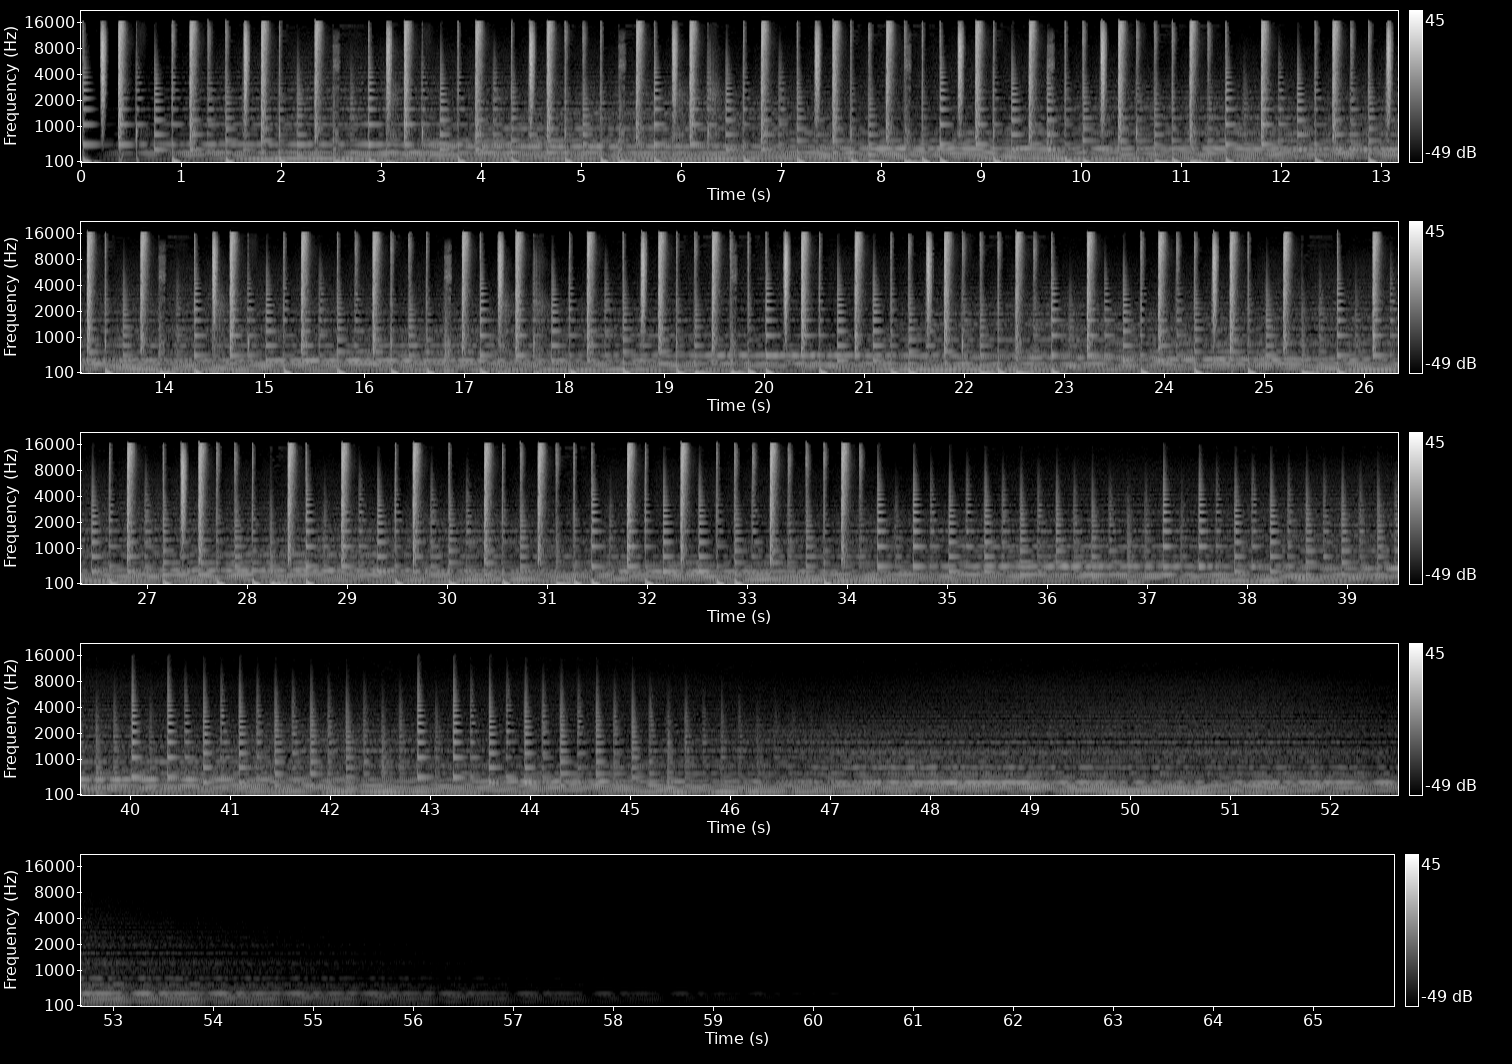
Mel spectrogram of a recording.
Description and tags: Duality - Minimalist Instrumental for Podcasts & Videos
"Duality" is a minimalist instrumental track that captivates listeners with its repeating melody and gradual build in intensity. The simplicity of the composition doesn’t diminish its emotional power; instead, it creates a hypnotic effect that draws the audience into the heart of your content.
Its repetitive and understated style seamlessly integrates with other audio or visual elements, enhancing the mood without overshadowing your message.
Imagine pairing "Duality" with visuals like a city skyline split between progress and decay. The track's minimalist sound highlights the emotional complexity of such imagery, creating a thought-provoking experience for your audience.
FAQs:
Can I use the music in my video game or app?
Absolutely!
Can I remix or adapt the music?
Make "Duality" the backdrop of your next creative project, and let its minimalist charm amplify your message.
How Can YOU Help?
First of all, I am humbled and honoured that you find my music inspiring for your project.
minimalist, repetitive, movie, cinematic, atmospheric, podcast, ambient, reflective, music, background-music, soundscape, hypnotic, instrumental, mood-music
